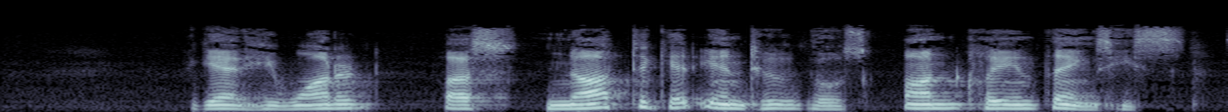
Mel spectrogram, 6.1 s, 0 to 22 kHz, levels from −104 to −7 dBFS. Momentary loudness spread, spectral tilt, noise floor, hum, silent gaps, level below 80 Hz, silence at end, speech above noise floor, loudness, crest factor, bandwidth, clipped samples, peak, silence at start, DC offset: 12 LU; -6 dB/octave; -76 dBFS; none; none; -70 dBFS; 0.25 s; 47 dB; -30 LUFS; 20 dB; 8.2 kHz; under 0.1%; -10 dBFS; 0.95 s; under 0.1%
